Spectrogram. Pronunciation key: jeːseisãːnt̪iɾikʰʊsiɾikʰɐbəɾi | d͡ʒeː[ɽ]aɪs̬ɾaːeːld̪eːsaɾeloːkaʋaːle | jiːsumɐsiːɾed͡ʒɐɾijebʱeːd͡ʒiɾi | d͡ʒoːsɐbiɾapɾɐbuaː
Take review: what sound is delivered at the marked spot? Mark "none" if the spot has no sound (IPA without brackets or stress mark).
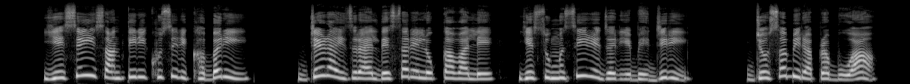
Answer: ɽ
